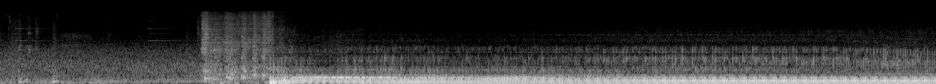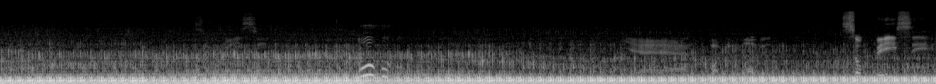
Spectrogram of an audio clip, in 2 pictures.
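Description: A VR6 turbo engine cranks briefly, fires up, and then settles into a loud, deep, steady idle close by, holding a rich bassy drone for the rest of the clip.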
